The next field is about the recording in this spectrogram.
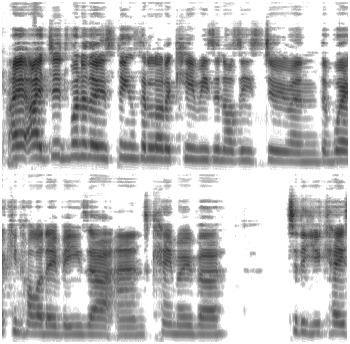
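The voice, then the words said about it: New Zealand accent. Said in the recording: “As you can tell from my accent, I'm not a local girl. Born and bred in New Zealand”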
